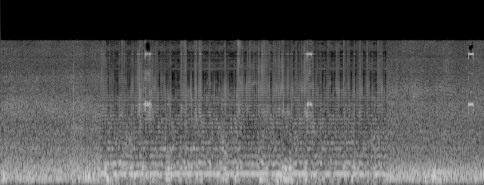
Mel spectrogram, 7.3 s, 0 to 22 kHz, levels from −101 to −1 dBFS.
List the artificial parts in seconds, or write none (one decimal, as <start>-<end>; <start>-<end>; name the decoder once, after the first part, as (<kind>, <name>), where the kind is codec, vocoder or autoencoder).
1.5-5.8 (vocoder, BigVGAN v2)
